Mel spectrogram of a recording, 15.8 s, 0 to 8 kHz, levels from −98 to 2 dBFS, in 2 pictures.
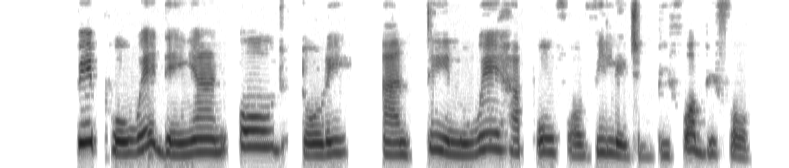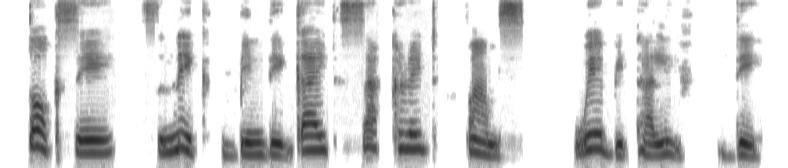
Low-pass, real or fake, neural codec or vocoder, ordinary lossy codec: none; real; none; none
